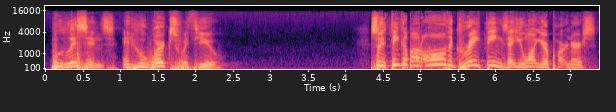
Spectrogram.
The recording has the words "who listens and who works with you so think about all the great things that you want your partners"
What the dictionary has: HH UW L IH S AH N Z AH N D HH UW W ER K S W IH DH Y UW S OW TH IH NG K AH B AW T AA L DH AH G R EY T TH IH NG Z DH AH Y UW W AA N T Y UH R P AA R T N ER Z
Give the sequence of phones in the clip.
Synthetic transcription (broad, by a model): HH UW L IH S AH N Z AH N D HH UW W ER K S W IH DH Y UW S OW TH IH NG K AH B AW T AA L DH AH G R EY T TH IH NG Z DH AH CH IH W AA N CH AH R P AA R T N ER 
